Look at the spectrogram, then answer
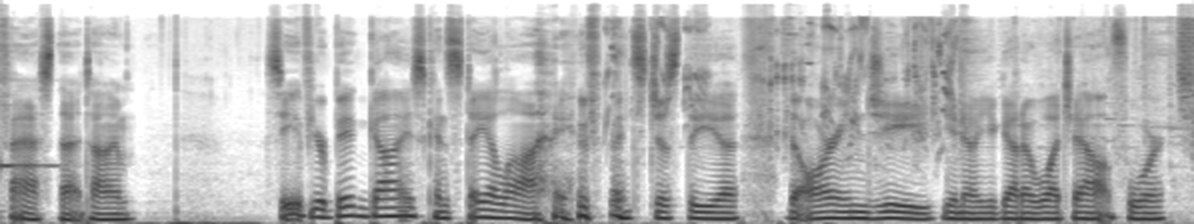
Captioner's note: haha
